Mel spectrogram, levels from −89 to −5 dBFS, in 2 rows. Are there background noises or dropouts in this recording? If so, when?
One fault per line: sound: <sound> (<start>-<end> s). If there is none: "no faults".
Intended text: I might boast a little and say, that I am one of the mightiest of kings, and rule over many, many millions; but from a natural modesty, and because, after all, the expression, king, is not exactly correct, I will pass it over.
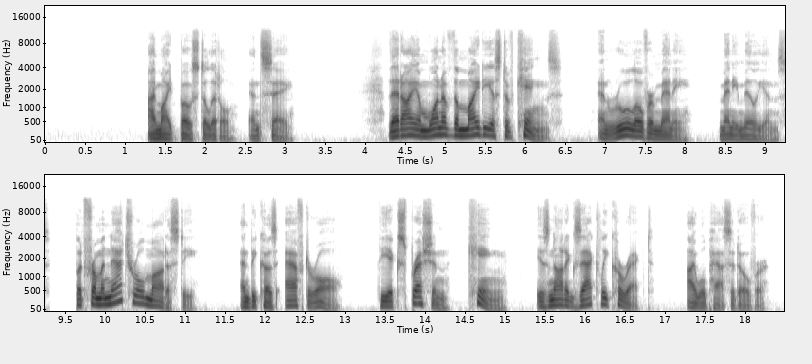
no faults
